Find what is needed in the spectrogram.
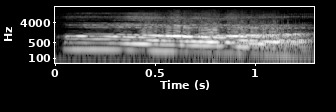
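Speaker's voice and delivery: yawn-lifted "Oh"; start of a yawn. Shown as a demonstration. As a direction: let a yawn lift the voice into "Oh". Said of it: "think about going".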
